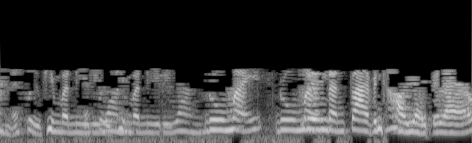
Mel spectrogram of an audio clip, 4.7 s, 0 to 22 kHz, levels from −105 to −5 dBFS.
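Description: Heavy MP3 compression runs through the whole speech clip: nothing sounds above about 3.5 kHz, and weak frequency detail flickers in and out, giving a watery, swirly texture with smeared onsets. That shimmering artefact, unlike a plain low-pass filter's clean dullness, points to a likely bitrate near 11 kbps.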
